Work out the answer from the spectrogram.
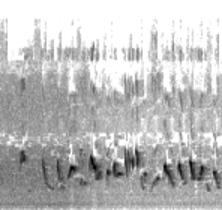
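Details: Energetic young white-eye in ngeriwik and joss style, a masteran for caged birds, pours out a continuous stream of bright, high, slurred chirps, rising and falling, without a break.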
